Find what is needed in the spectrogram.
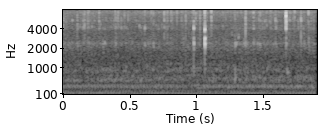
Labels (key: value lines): label: anthrophony, boat engine
recorder: HydroMoth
